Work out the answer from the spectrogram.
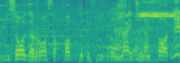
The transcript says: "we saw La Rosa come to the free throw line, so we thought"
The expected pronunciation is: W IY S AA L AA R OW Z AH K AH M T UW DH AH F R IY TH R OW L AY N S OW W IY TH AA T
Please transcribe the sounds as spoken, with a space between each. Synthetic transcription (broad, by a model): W IY S AA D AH R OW S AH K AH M T UW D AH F IY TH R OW L AY N S OW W IY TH AA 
